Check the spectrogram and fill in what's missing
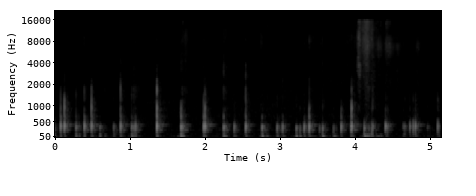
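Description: A small, closed, white speckled hardcover journal with a cardboard cover is held in the hands and rapidly tapped with the fingernails on its cover and edges. Around 28 quick, dry, hollow taps land in an uneven rhythm, mostly in the low-mid range with almost no ring, broken by a brief airy swish near the end.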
